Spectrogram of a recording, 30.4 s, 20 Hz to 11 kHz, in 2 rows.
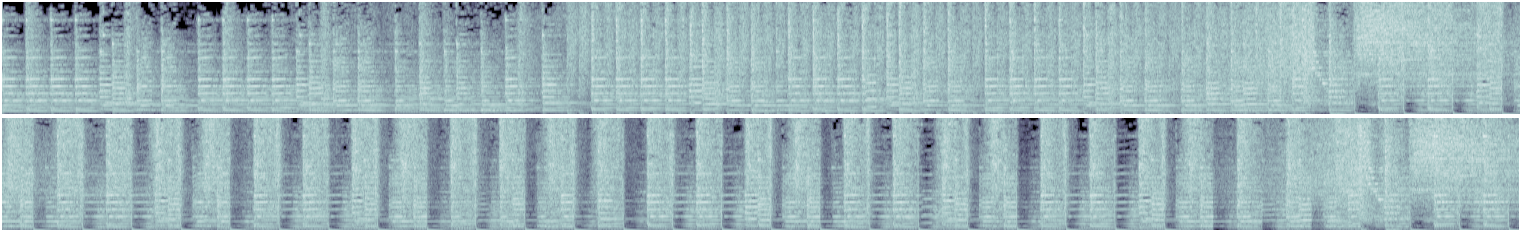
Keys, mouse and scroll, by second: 0.8 ctrl+alt+Home, 2.0 click, 3.1 ctrl+alt+Home, 5.0 s, 5.6 click, 6.9 Return, 7.8-11.8 drag, 12.5 Return, 13.6 r, 14.2-17.0 drag, 18.1 Return, 19.1 click, 21.5 Up, 24.8 click, 26.1 Return, 27.0 click, 29.9 click, 30.2 s.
